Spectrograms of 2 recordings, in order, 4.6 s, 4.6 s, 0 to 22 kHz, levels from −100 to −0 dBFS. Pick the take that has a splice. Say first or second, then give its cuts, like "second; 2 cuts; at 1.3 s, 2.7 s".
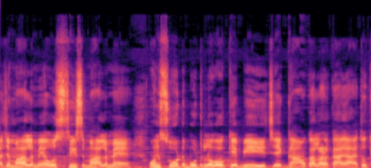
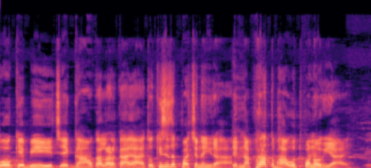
second; 1 cut; at 3.0 s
